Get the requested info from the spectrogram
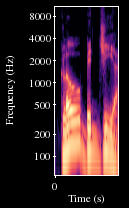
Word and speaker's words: globigii: Globigii. I'm going to do the G because it's got the hard G at the beginning.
